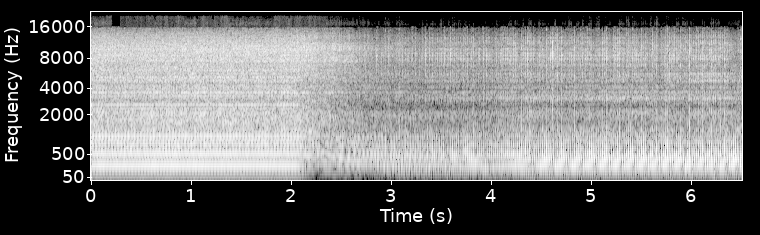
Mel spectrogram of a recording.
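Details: 1983 Echo PB400E two-cycle blower, warmed up: steady idle, then revs up cleanly and holds an even high pitch without bogging or surging; normal running.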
